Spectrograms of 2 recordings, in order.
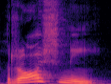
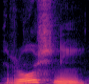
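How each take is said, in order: First: रोशनी with an open o, "rawshni"; wrong pronunciation. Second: रोशनी with a closed o, "roshni"; correct pronunciation. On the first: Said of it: "अशुद्ध उच्चारण अलग तरीके से होता है". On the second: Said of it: "शुद्ध उच्चारण अलग तरीके से होता है". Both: Shown as a demonstration.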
